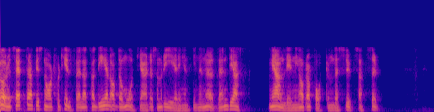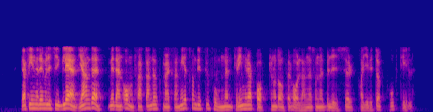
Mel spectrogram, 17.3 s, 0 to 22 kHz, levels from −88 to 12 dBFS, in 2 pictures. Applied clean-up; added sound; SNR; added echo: neural mask model DeepFilterNet 3.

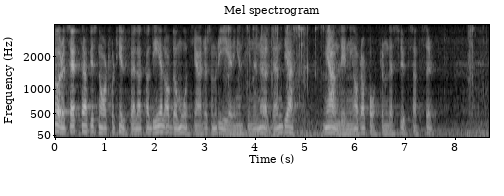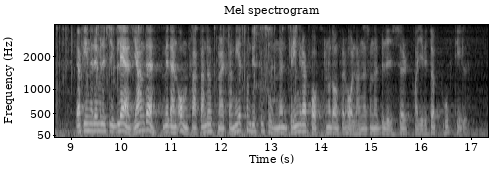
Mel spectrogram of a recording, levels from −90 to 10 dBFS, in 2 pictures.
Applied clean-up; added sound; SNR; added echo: none; Keys jangling; 15 dB; reverberation time 0.4 s.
